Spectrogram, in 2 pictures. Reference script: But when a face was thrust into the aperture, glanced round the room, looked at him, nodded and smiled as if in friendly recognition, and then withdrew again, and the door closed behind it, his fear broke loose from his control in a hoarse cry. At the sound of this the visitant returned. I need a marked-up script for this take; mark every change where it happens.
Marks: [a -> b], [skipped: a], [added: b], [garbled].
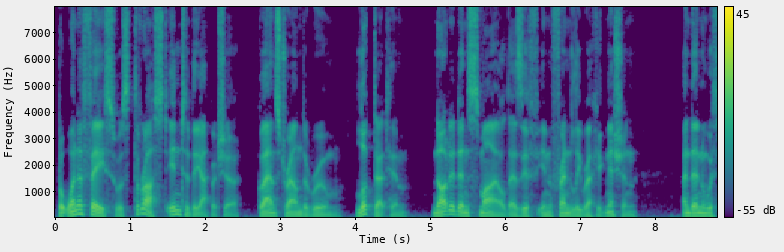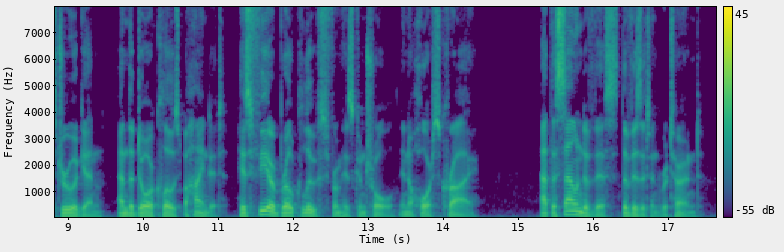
But when a face was thrust into the aperture, glanced round the room, looked at him, nodded and smiled as if in friendly recognition, and then withdrew again, and the door closed behind it, his fear broke loose from his control in a hoarse cry. At the sound of this the visitant returned.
